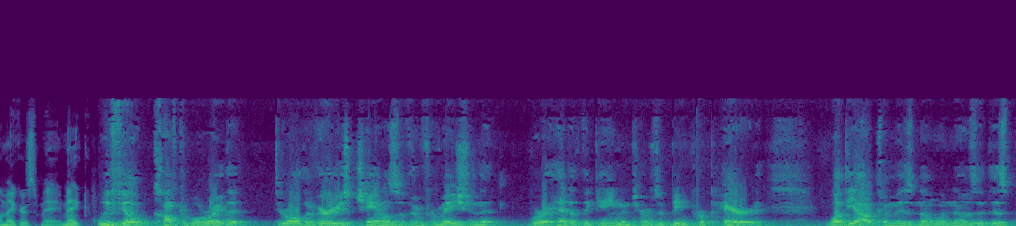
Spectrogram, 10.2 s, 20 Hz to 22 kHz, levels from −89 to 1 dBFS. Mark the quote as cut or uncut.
cut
